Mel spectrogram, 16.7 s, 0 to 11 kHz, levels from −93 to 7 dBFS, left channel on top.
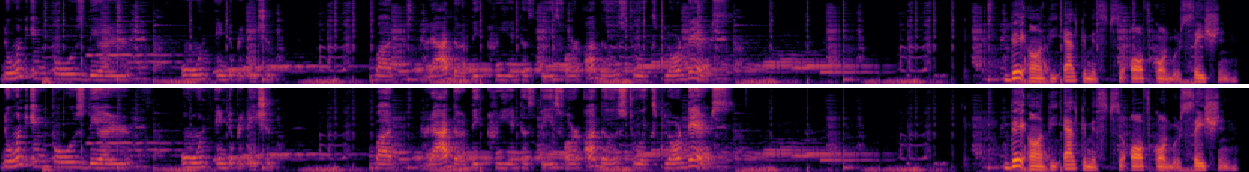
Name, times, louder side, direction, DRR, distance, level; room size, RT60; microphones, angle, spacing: voice 1, 0.0-1.8 2.4-3.7 4.9-5.3 5.6-9.8, right 5 dB, 85° right, 2.3 m, -37 dB
sound 1, 0.6-16.0, left 2 dB, 45° left, 6.7 m, -49 dB
sound 2, 1.1-11.9, left 1 dB, 15° left, 3.1 m, -48 dB
voice 2, 13.4-16.5, right 3 dB, 20° right, 0.4 m, -30 dB
head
